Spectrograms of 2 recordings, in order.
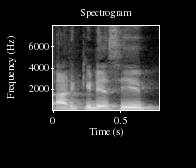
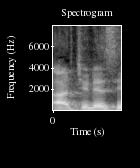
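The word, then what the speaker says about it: Orchidaceae: आर्किडेसी family होता है, इसको प्रोनाउंसिएट किया जाता है। आर्चिडेसी भी प्रोनाउंसिएट किया जाता है।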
